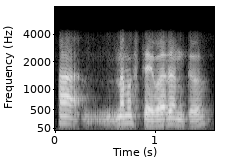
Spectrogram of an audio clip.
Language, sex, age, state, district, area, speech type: Sanskrit, male, 30-45, Telangana, Hyderabad, urban, conversation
